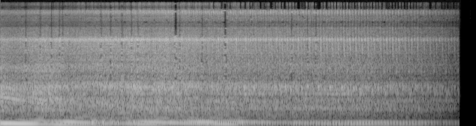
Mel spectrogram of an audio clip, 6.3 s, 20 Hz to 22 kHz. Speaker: there are sudden changes in valvetrain rhythm as you move up and down the rev range this is closed by the multi-unit changing modes in this case from late intake valve opening to full lift at about 3,000 rpms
